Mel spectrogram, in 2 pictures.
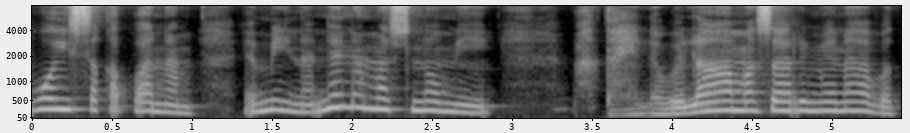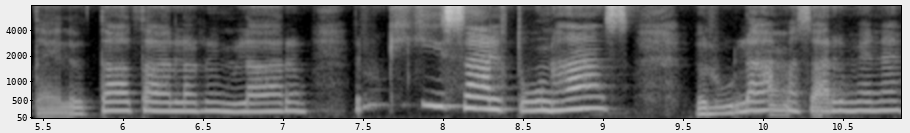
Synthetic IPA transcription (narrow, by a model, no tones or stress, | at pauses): βo̞jsakapaname̞̰minane̞namasno̞mi | batajlawelamasaɾime̞nabata̰j̰la̰wetatalaɾimlaɾimeɾuki̥kisaltunɦasbeɾulamasa̰ɾime̞na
